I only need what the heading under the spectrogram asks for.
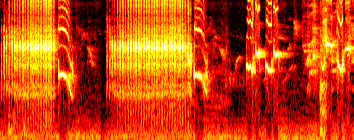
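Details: Sunbird song used to lure birds and prompt rivals to sing: a long, even, buzzy trill lasting about a second, a sharp looping down-slurred note, a second longer trill, then quick high chirps and twittering notes.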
